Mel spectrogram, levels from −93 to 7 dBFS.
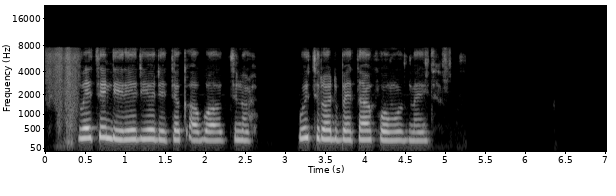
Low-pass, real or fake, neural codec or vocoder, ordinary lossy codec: none; fake; codec, 16 kHz, 8 kbps, FunCodec, trained on LibriTTS, 25 frames a second; none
